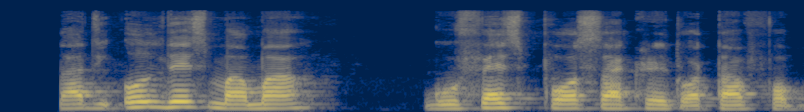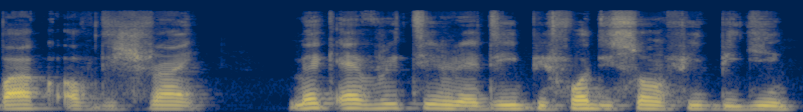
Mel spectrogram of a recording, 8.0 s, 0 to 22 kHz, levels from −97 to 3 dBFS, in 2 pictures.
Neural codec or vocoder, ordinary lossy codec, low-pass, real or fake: none; none; 14.4 kHz; real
